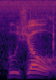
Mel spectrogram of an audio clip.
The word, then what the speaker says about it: Pujols: So the first baseman, Pujols, I believe normally that J would be silent, but I think he does give pronounce it a little, yeah, Pujols, huh?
